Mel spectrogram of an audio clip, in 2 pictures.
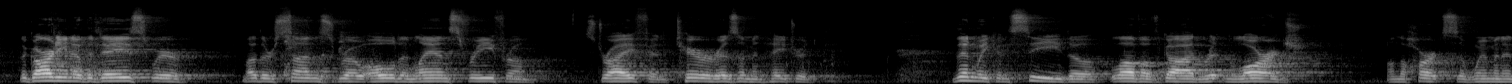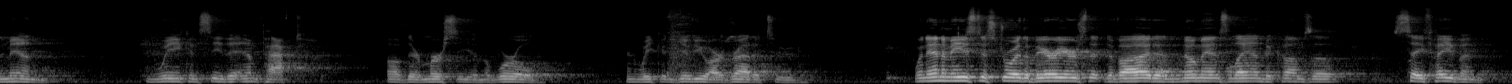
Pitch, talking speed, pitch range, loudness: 140 Hz, 135 wpm, 125-145 Hz, -27 LUFS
